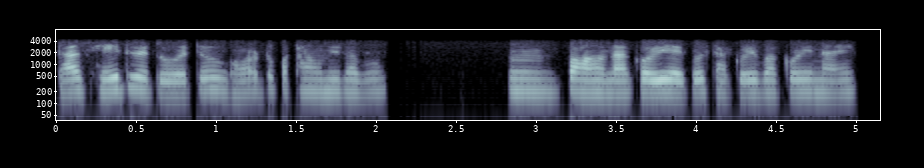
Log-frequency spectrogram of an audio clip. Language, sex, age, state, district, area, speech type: Assamese, female, 30-45, Assam, Dibrugarh, rural, conversation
